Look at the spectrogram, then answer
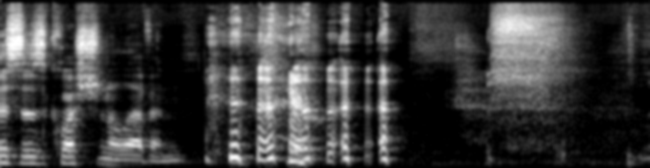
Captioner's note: laughter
